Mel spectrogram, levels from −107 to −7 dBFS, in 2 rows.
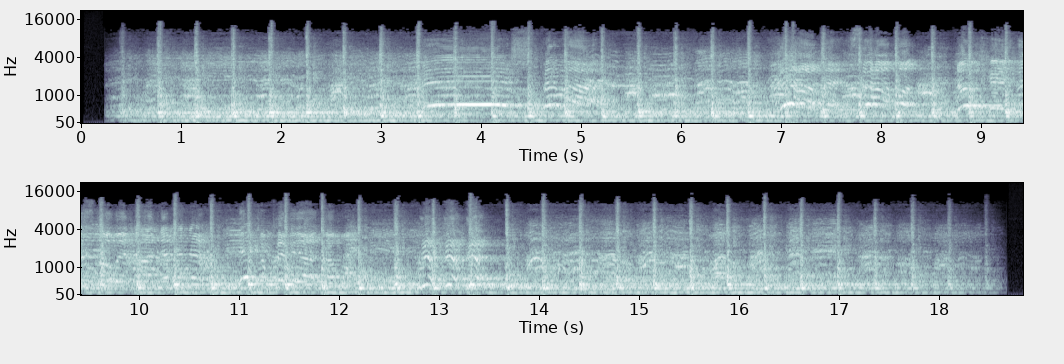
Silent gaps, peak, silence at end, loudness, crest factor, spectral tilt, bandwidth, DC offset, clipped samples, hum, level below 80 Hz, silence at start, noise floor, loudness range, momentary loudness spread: none; -2 dBFS; 0.25 s; -14 LUFS; 12 dB; -4.5 dB/octave; 15 kHz; under 0.1%; under 0.1%; none; -44 dBFS; 0.25 s; -34 dBFS; 3 LU; 5 LU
